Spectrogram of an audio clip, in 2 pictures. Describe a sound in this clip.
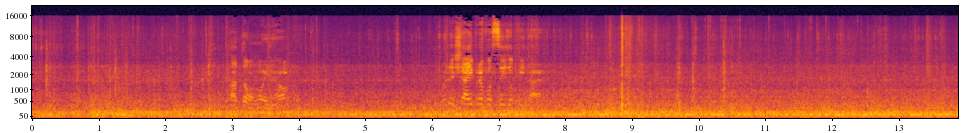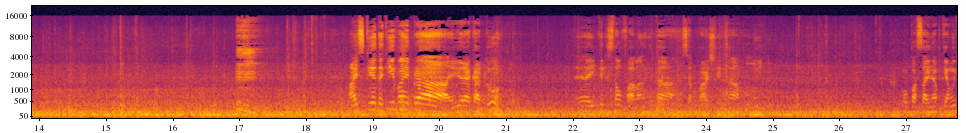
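A car engine rumbles steadily up close.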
